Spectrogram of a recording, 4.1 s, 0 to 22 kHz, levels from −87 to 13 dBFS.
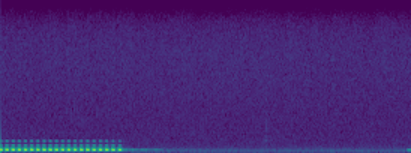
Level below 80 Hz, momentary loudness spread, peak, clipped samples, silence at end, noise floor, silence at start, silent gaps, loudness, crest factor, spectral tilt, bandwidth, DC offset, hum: under -90 dBFS; 7 LU; -6 dBFS; under 0.1%; 2.9 s; -59 dBFS; 0 s; none; -17 LUFS; 14 dB; -2 dB/octave; 1.9 kHz; under 0.1%; none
